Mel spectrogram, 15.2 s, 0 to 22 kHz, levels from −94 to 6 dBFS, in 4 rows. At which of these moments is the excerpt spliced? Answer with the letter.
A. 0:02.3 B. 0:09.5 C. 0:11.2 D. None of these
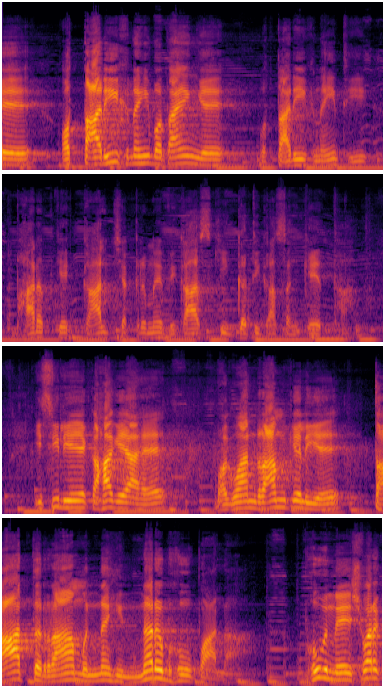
C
